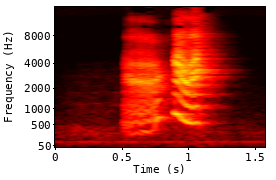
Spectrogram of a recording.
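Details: A female pet Quaker parrot chatters indoors, giving a short, squeaky, two-part call whose high, bright notes bend downward, lasting under a second, in a quiet room.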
